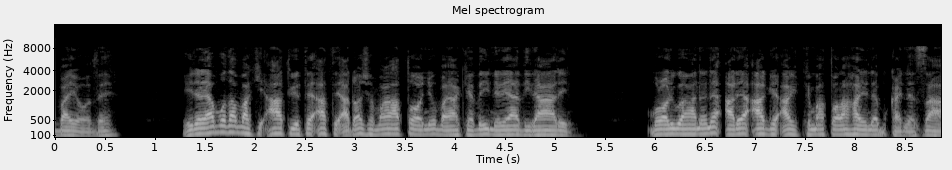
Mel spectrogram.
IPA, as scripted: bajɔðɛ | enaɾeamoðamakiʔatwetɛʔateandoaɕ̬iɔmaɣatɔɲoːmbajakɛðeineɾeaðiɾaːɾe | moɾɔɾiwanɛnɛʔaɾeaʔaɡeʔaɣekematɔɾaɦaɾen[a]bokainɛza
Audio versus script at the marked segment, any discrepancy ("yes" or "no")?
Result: yes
